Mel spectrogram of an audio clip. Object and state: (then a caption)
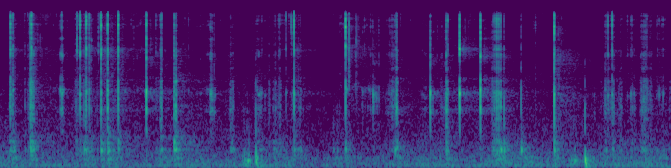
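Varnished oil painting scraped with a scalpel. A metal scalpel blade scrapes paint away from the grey ground of a glossy, cracked, varnished oil painting on canvas. Around twenty short, dry, bright scratching strokes and clicks come in an uneven rhythm over a quiet background, with almost no low end and no ring after each stroke.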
